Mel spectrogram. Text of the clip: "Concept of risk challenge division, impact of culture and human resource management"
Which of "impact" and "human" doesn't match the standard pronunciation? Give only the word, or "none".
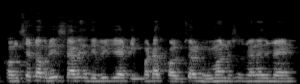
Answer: impact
